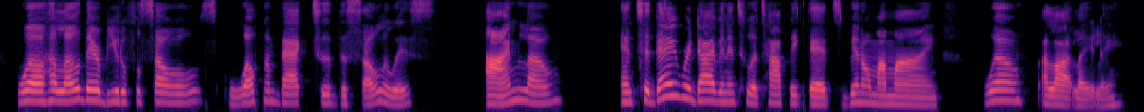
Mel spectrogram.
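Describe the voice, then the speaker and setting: A woman with an unremarkable speaking voice, medium in pitch, talks at a fairly slow pace with lively intonation. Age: 50s. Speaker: lifestyle vlogger. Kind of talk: casual vlog talk to camera.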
